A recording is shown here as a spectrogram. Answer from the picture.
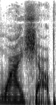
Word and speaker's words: Weishaupt: but may 1st 1776 a guy named adam y shop and that's spelled h w-e-i-s-h-a u p t adam y shopped okay adam weishaupt was the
